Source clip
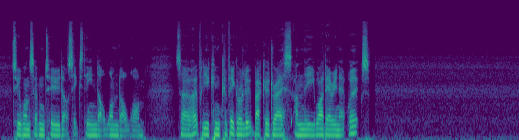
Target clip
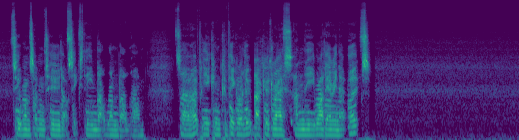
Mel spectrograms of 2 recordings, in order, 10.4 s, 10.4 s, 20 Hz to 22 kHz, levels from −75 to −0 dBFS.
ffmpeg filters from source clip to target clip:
-filter_complex "[0:a]asplit=3[a][b][c];[b]asetrate=52444,aresample=44100,atempo=0.840896,volume=-15dB[d];[c]asetrate=88200,aresample=44100,atempo=0.5,volume=-7dB[e];[a][d][e]amix=inputs=3:normalize=0,flanger=delay=7.6:depth=5.3:regen=54:speed=1.8:shape=sinusoidal,acrossover=split=210|680|2500[f][g][h][i];[f]asoftclip=type=tanh:threshold=-35.5dB[j];[j][g][h][i]amix=inputs=4:normalize=0,tiltshelf=f=760:g=-4.5,volume=3dB"

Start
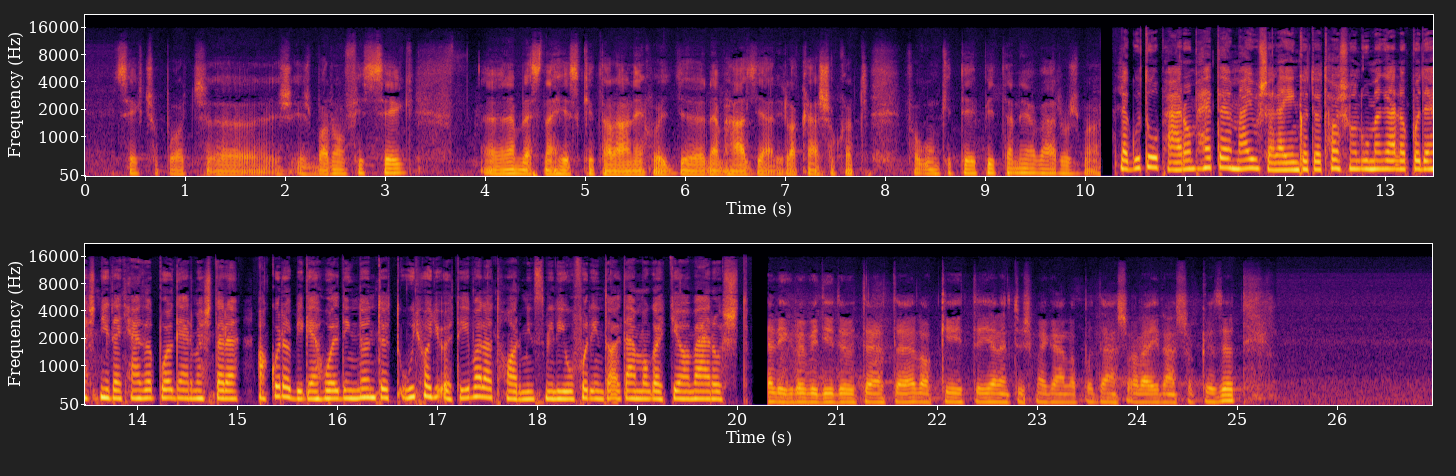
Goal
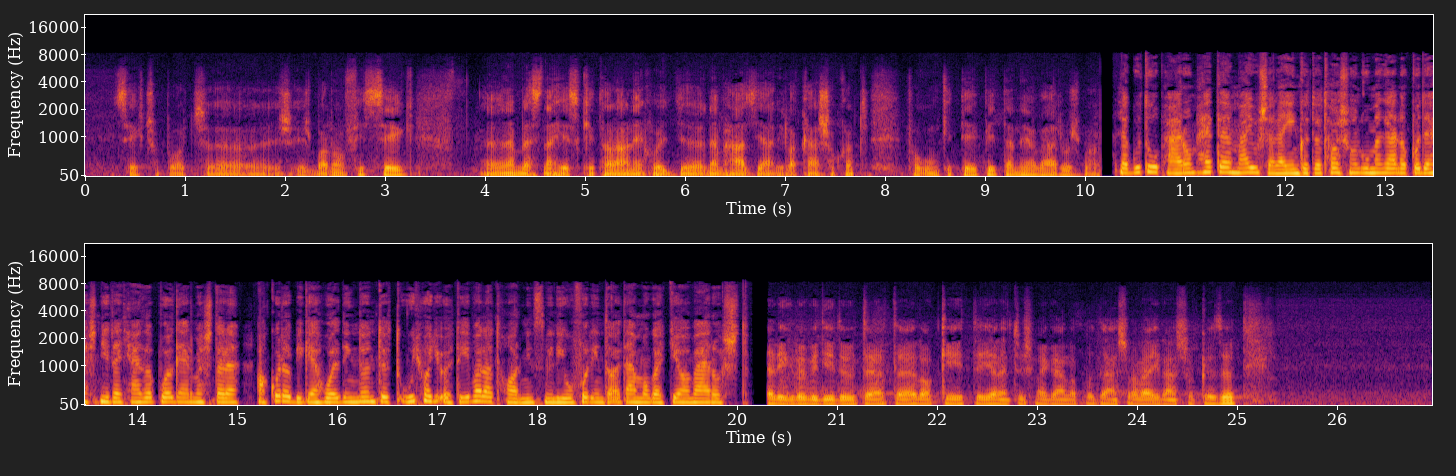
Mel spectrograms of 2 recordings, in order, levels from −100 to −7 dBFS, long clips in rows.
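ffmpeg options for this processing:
-filter_complex "[0:a]asetrate=23361,aresample=44100,atempo=1.88775,asplit=2[a][b];[b]adelay=13,volume=-12dB[c];[a][c]amix=inputs=2:normalize=0,volume=-1.5dB"

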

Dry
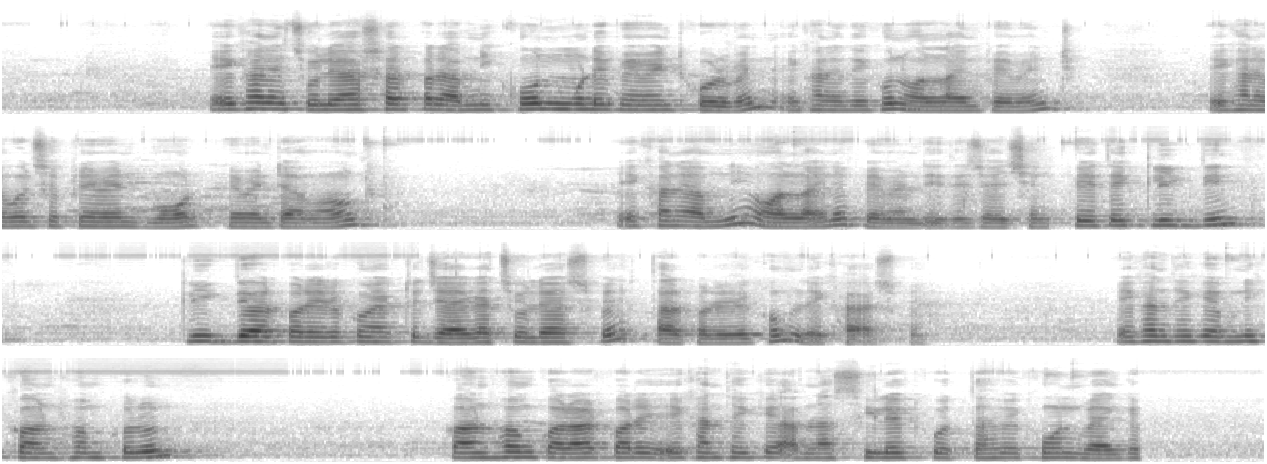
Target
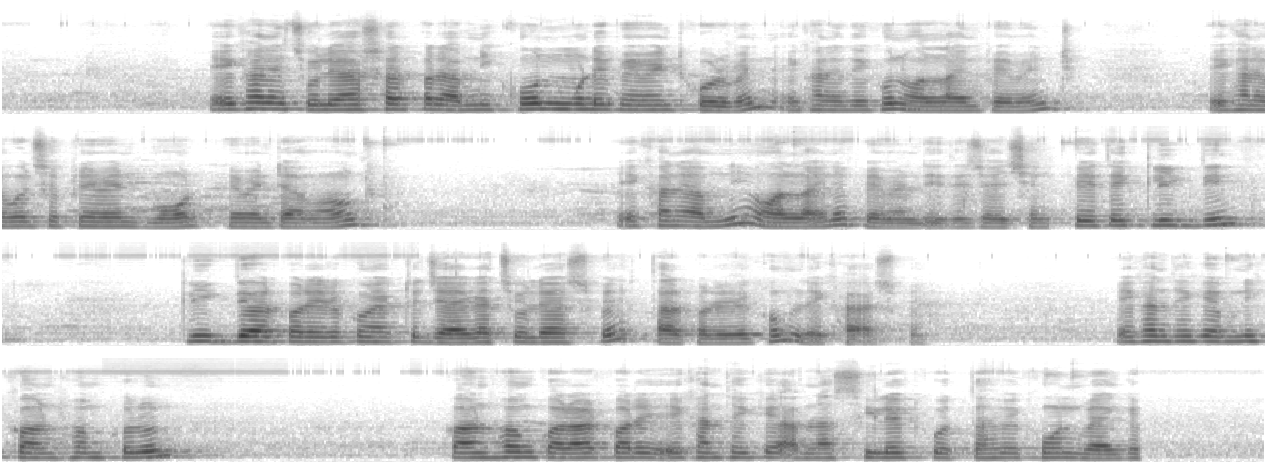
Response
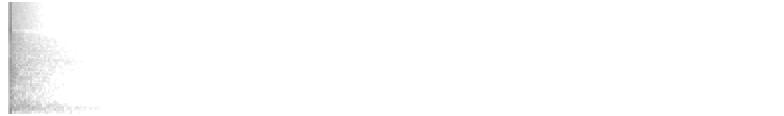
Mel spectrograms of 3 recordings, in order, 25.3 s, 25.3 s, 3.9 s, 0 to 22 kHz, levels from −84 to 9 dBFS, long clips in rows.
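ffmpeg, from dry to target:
-filter_complex "[0:a]asettb=1/sr,asplit=3[a][b][c];[a]atrim=end=17.124[d];[b]atrim=start=17.12:end=19.45,asetpts=PTS-STARTPTS,afade=t=in:d=0.004:c=qsin,afade=t=out:st=2.326:d=0.004:c=qsin,lowpass=10k[e];[c]atrim=start=19.446[f];[d][e]acrossfade=d=0.004:c1=hsin:c2=qsin[g];[g][f]acrossfade=d=0.004:c1=qsin:c2=hsin"

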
